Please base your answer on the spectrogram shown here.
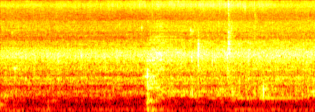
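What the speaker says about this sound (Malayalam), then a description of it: "ഇനി നമ്മൾ കുറച്ചായിട്ട് എണ്ണയിൽ പൊരിച്ചെടുക്കണം." Pakoda frying in mustard oil gives a steady, close, dense crackling sizzle that holds level throughout, with a few brief sharper pops near the middle.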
